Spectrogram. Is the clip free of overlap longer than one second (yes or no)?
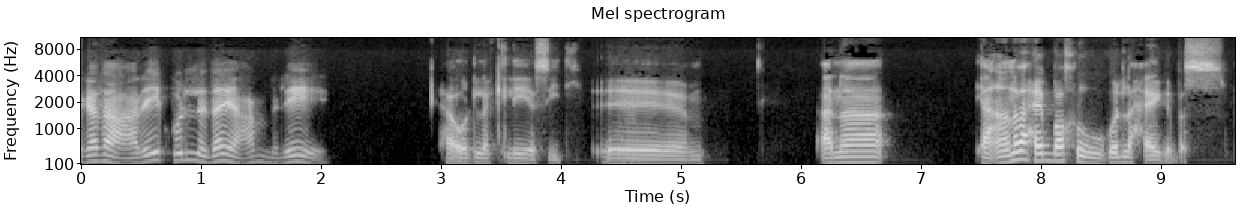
yes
